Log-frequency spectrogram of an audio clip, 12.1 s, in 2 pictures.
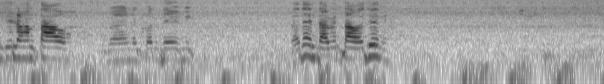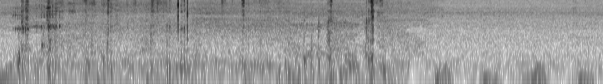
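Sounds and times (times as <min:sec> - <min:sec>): wind rumbling on microphone: 0:00.0 - 0:12.0
sharp clicks and rattles: 0:06.0 - 0:11.0.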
